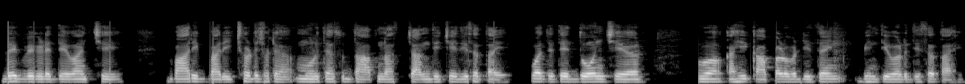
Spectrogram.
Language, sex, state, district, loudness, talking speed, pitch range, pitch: Marathi, male, Maharashtra, Dhule, -17 LUFS, 145 wpm, 120-130 Hz, 125 Hz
